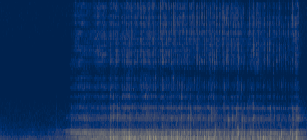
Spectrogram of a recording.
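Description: A person drinking from a glass mug close to the microphone, taking long continuous gulps of liquid. The drinking starts about a second and a half in and carries on to the end.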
